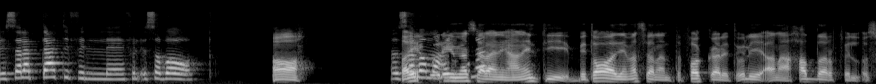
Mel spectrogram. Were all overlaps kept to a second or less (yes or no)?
yes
